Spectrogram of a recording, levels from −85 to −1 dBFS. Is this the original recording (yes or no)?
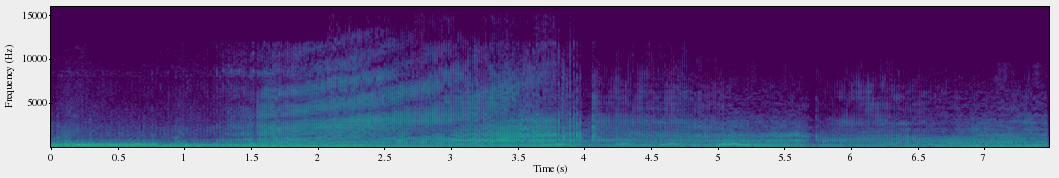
yes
